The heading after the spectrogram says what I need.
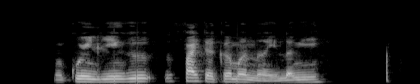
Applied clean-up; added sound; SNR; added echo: none; none; none; none.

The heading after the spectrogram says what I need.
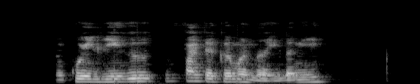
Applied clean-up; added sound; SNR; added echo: neural mask model DeepFilterNet 3.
